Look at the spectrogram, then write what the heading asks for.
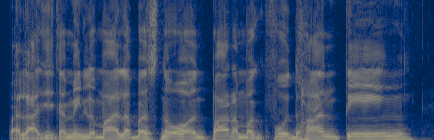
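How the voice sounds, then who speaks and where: A man with a Filipino accent giving sentimental, reflective first-person narration in measured phrases. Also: medium pitch, clear, resonant tone, no echo, clean studio sound. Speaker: storytelling host and narrator.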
